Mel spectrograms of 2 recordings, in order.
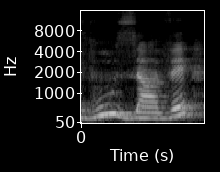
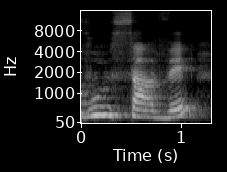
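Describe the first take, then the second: First: The words are linked with a z sound. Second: The words are linked with an s sound. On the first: The speaker calls it right. "S entre deux voyelles, ça se prononce Z" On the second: The speaker calls it wrong. "on ne dit pas"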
